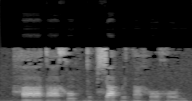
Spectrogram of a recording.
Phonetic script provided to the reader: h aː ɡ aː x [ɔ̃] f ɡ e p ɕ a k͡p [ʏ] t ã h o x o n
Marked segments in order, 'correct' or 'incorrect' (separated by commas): incorrect, correct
